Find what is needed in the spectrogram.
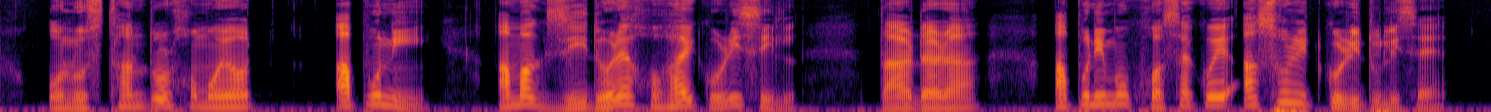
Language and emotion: Assamese, surprised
